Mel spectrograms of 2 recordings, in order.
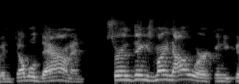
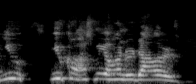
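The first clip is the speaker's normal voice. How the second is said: mock angry screaming and yelling, higher; 5 semitones higher than usual. Acting out how a meeting with a bookkeeper could have gone: imitating screaming and yelling. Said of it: "screaming and yelling".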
